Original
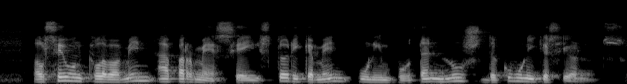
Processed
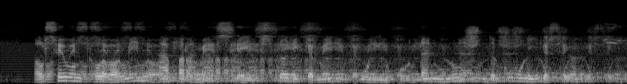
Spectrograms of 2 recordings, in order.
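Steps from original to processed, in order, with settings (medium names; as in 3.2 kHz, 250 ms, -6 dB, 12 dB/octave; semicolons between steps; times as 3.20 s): backward echo that repeats 222 ms, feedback 74%, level -7 dB; echo that smears into a reverb 481 ms, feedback 45%, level -15 dB; mains buzz 120 Hz, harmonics 22, -54 dBFS -1 dB/octave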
